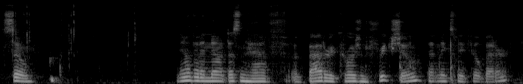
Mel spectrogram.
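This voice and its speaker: A man's voice: a little high, brisk, dark tone. Man casually narrating an unboxing, noisy recording. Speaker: host unboxing weather radios.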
